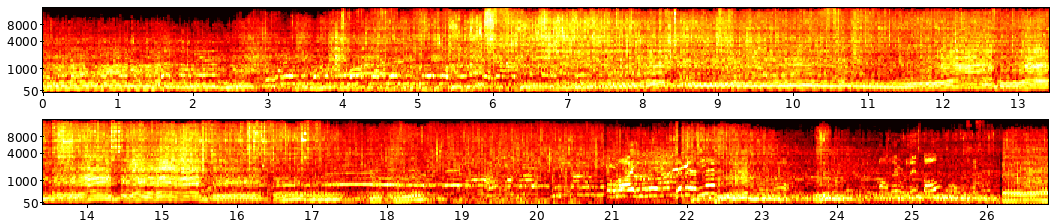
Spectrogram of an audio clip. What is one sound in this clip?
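An engine roars loudly, revving up and down hard.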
